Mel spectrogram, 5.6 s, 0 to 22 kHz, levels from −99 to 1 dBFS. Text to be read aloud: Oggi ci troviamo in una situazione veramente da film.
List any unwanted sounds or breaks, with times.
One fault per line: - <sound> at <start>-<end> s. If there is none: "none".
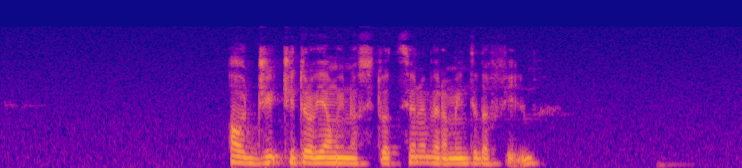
none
